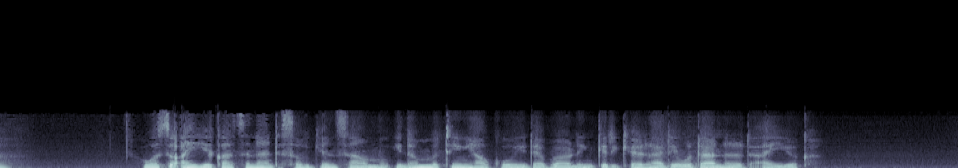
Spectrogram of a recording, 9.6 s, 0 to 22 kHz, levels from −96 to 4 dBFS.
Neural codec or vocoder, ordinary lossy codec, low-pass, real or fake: codec, 16 kHz, about 1 kbps, DyCAST, with the encoder's durations; AAC, 24 kbps; 7.2 kHz; fake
